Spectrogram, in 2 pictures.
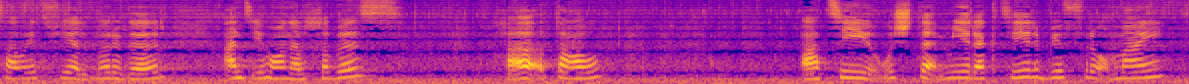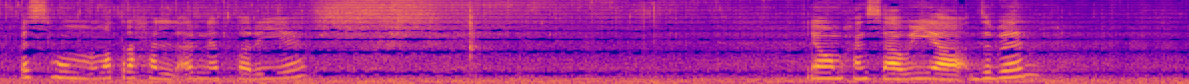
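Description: A woman talks calmly into a microphone.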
